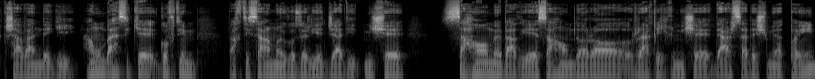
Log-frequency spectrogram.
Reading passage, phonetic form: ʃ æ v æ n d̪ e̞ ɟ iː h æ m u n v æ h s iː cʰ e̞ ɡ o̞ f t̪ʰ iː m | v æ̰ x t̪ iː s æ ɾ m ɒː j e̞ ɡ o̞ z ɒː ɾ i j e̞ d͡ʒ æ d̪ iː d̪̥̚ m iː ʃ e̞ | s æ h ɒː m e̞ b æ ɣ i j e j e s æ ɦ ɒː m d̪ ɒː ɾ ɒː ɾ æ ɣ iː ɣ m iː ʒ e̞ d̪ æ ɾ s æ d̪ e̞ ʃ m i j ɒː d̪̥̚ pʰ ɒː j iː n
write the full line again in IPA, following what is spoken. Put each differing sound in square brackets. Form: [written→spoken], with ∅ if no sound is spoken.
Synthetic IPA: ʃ æ v æ n d̪ e̞ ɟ iː h æ m u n [v→b] æ h s iː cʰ e̞ ɡ o̞ f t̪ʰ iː m | v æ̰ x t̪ iː s æ ɾ m ɒː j e̞ ɡ o̞ z ɒː ɾ i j e̞ d͡ʒ æ d̪ iː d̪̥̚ m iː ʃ e̞ | s æ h ɒː m e̞ b æ ɣ i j e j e s æ ɦ ɒː m d̪ ɒː ɾ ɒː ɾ æ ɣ iː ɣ m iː [ʒ→ʃ] e̞ d̪ æ ɾ s æ d̪ e̞ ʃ m i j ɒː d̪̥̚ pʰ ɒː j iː n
